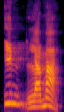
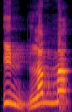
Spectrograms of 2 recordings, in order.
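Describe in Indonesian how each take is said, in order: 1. Bunyi m pendek dan ringan. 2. Bunyi m dobel dan ditahan. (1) "Dibaca ringan"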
